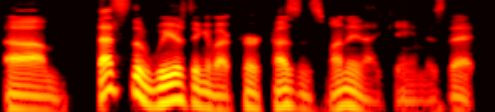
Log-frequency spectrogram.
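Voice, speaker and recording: A man's voice: rumbling low, big pitch swings, fairly quick, vocal fry, no room sound, clean studio sound. A man hosting a sports podcast, chatting casually and reading out listener emails.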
